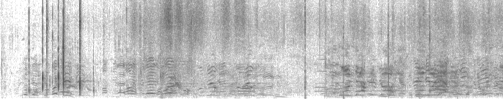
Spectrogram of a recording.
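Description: Distant shouts and calls of voices on a football pitch, patchy and overlapping. A few sharp knocks come about a second in.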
